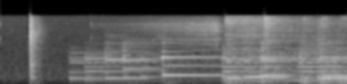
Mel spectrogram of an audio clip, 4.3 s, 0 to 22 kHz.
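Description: Korg M50 workstation playing back the sequenced first section of a song: held piano and string chords come in about a second in, and a drum beat joins near three seconds. A single sharp click comes just before the music starts.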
